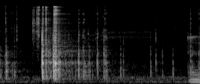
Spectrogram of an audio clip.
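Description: Metal pieces of a Hanayama Vortex puzzle clinking as they are lifted and shifted by hand. A quick cluster of sharp clinks comes about half a second in, followed by a few faint ticks.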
